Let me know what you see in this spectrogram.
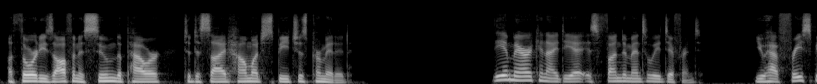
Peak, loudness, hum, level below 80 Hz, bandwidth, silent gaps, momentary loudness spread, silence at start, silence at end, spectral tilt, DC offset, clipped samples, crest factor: -4 dBFS; -22 LUFS; none; -62 dBFS; 12 kHz; 3.74-4.85 s; 12 LU; 0.1 s; 0.05 s; -5 dB/octave; under 0.1%; under 0.1%; 18 dB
